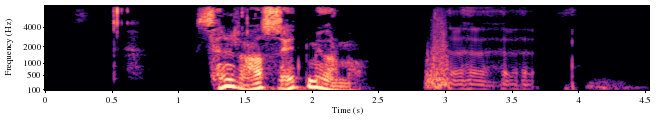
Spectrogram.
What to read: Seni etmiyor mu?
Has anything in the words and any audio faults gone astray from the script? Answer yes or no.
yes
